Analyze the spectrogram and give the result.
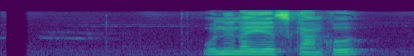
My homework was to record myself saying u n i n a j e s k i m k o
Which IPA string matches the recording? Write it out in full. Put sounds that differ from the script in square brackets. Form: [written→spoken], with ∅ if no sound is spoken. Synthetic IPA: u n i n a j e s k [i→a] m k o

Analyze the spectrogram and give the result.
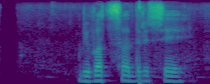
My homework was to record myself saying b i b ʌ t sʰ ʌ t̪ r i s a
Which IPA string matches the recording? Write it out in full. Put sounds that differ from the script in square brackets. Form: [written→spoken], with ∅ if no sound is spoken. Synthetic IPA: b i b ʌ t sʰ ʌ [t̪→d̪] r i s [a→e]

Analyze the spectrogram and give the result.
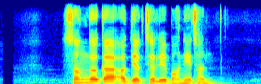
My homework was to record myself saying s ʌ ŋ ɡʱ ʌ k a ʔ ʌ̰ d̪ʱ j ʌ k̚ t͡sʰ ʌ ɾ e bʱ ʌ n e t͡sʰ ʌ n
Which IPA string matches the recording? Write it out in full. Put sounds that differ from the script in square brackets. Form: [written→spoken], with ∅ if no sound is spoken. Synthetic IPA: s ʌ ŋ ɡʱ ʌ k a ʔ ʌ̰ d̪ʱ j ʌ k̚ t͡sʰ ʌ [ɾ→l] e bʱ ʌ n e t͡sʰ ʌ n

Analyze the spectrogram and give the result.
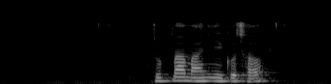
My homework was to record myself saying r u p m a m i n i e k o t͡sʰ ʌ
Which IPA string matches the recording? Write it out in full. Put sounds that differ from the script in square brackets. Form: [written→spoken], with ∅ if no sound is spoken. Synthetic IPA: r u p m a m [i→a] n i e k o t͡sʰ ʌ

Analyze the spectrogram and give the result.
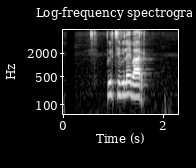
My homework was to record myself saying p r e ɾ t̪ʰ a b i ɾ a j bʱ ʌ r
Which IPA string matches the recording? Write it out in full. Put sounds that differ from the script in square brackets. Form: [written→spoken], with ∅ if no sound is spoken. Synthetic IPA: p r [e→i] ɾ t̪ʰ [a→i] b i [ɾ→l] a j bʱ [ʌ→a] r

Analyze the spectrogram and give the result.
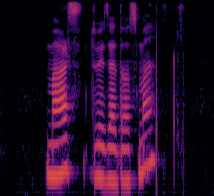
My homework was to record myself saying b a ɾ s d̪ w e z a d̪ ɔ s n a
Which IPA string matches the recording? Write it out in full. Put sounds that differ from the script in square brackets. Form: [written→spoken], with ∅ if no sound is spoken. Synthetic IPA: [b→m] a ɾ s d̪ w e z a d̪ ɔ s [n→m] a

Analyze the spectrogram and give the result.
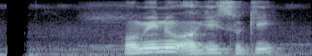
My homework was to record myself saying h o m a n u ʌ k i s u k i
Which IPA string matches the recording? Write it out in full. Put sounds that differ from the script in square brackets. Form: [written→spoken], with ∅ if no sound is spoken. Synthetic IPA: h o m [a→i] n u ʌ [k→ɡ] i s u k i

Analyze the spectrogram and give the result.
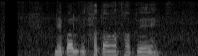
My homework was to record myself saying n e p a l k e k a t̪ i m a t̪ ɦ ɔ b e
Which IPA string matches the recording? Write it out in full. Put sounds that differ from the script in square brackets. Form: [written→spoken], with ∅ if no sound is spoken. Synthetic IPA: n e p a l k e [k→kʰ] a t̪ [i→a] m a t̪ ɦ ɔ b e

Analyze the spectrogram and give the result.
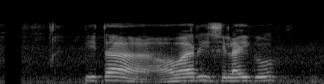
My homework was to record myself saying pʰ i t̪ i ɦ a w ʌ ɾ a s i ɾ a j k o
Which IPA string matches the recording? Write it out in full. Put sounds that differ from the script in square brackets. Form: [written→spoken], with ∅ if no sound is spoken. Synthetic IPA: [pʰ→p] i t̪ [i→a] ɦ [a→ʌ] w [ʌ→a] ɾ [a→i] s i [ɾ→l] a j k o

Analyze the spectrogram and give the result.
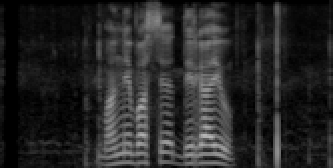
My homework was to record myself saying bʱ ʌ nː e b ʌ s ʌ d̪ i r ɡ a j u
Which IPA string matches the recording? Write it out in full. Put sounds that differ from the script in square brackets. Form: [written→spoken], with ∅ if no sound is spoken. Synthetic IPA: bʱ ʌ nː e b ʌ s ʌ d̪ i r ɡ a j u

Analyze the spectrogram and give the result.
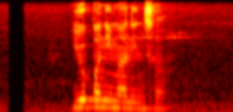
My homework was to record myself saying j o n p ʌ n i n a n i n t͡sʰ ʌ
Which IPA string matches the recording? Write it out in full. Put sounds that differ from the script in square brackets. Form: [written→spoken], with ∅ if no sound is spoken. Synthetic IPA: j o [n→∅] p ʌ n i [n→m] a n i n t͡sʰ ʌ

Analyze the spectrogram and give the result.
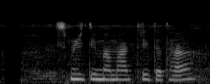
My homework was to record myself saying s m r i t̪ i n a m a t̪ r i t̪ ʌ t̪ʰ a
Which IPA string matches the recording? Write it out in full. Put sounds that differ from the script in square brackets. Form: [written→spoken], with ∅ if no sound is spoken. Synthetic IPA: s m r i t̪ i [n→m] a m a t̪ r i t̪ ʌ t̪ʰ a

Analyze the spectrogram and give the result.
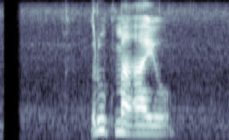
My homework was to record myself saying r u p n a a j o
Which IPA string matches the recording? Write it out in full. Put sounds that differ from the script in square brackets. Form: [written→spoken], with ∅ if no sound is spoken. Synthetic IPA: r u p [n→m] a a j o

